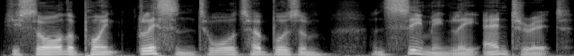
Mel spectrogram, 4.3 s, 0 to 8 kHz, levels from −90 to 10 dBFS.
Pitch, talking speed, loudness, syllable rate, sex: 105 Hz, 165 wpm, -19 LUFS, 4.8 syllables/s, male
